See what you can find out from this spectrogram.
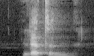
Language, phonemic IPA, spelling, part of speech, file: Dutch, /ˈlɛtə(n)/, letten, verb, Nl-letten.ogg
- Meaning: 1. to pay attention, to mind 2. to prevent from doing something, to keep, to hinder, to stop 3. to watch, to look, to see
